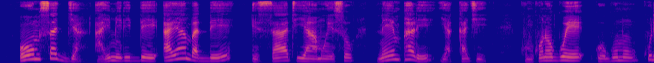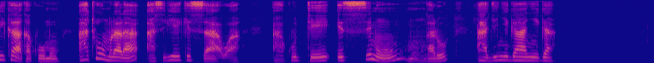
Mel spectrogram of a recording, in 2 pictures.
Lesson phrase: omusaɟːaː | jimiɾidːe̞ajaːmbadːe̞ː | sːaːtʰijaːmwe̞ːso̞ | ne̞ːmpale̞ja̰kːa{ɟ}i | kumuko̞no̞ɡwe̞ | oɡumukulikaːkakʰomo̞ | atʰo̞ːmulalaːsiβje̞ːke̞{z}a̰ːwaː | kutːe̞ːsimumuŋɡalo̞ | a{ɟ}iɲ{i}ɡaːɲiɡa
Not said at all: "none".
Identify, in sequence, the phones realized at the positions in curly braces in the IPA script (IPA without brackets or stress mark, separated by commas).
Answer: c, s, ɟ, i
